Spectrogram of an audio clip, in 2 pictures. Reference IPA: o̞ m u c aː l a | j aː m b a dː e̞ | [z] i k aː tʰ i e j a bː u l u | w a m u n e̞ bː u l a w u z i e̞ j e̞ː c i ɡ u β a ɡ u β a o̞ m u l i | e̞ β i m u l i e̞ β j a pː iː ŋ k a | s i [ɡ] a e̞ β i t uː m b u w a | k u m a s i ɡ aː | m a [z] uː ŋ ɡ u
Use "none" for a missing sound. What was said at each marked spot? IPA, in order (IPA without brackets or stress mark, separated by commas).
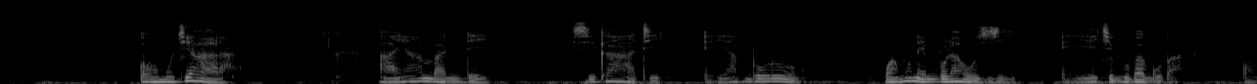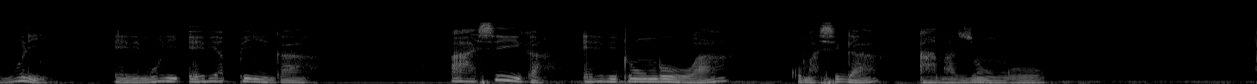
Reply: s, k, z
